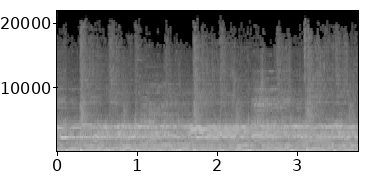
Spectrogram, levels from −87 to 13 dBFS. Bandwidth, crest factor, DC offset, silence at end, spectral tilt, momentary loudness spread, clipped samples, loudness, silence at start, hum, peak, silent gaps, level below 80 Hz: over 20 kHz; 12 dB; under 0.1%; 0 s; -3.5 dB/octave; 1 LU; under 0.1%; -11 LUFS; 0 s; none; 0 dBFS; none; -20 dBFS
